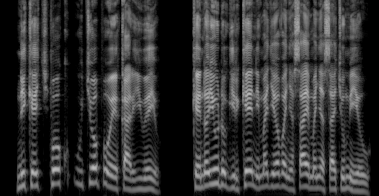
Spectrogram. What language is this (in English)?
Luo (Kenya and Tanzania)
